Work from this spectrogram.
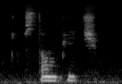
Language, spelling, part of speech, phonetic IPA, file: Polish, wstąpić, verb, [ˈfstɔ̃mpʲit͡ɕ], LL-Q809 (pol)-wstąpić.wav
